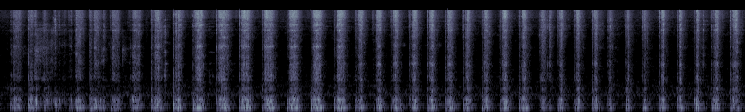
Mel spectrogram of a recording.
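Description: A metal fork scrapes a solid block of colored ice in a white ceramic bowl, leaving loose ice shavings. About forty quick rasping strokes repeat in a steady rhythm, each a short gritty scrape with a low body and a bright, crunchy edge.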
